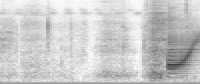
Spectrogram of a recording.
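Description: A cartoon-style 'boing' sound effect: a short springy tone gliding upward in pitch for about half a second, starting about one and a half seconds in. Before it there is only faint room noise.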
